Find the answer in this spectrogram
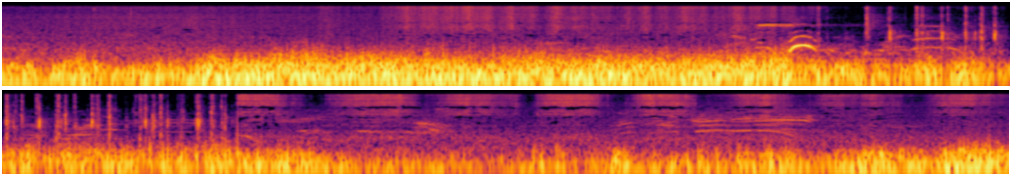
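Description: Spectators' voices and shouts at a youth football game, with wind rumbling on the microphone. About five seconds in comes a brief high whistle, then a quick run of claps lasting a couple of seconds. Voices rise again near the end.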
